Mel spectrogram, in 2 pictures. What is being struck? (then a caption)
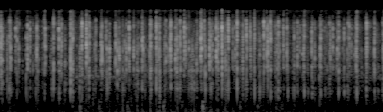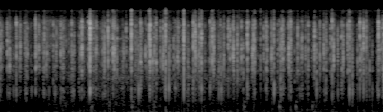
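Plastic game controller. Fingertips rapidly click and tap the buttons of a blue hollow plastic gamepad held next to the mic. The result is a dense, fast stream of short, dry, bright plastic clicks and taps with almost no low end and no ring-out.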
